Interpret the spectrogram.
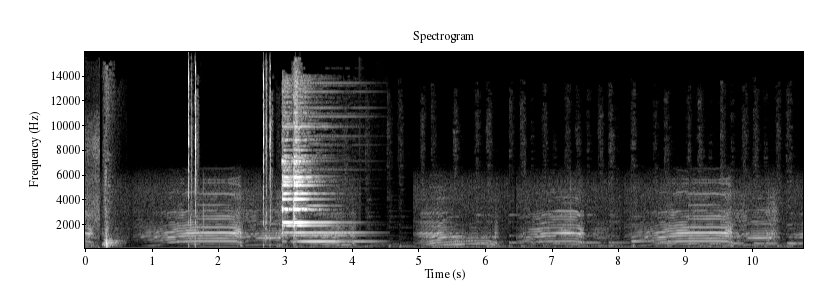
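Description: Cattle mooing: a series of drawn-out moos, one after another, with a few sharp clicks in the first three seconds.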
